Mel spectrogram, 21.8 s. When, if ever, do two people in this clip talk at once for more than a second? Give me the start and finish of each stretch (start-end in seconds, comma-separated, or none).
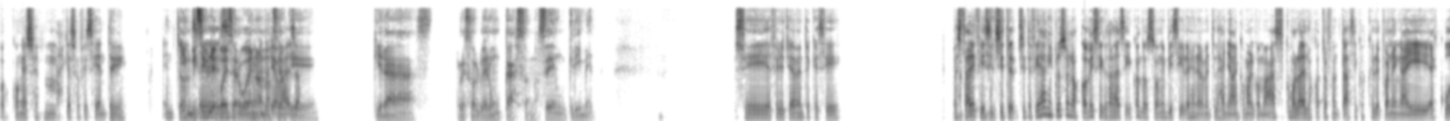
2.7-4.6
